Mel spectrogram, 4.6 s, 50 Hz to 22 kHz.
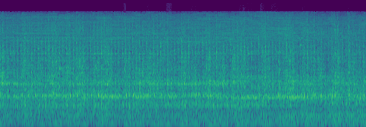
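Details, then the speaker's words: Massey Ferguson 265 tractor diesel idling just after a new radiator was fitted: a steady, constant mid-pitched whine over the engine. The owner thinks the water pump is on its way out and needs replacing. "well you see I just started it up and I realized now I got another problem which I hadn't diagnosed before can you hear how noisy it"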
